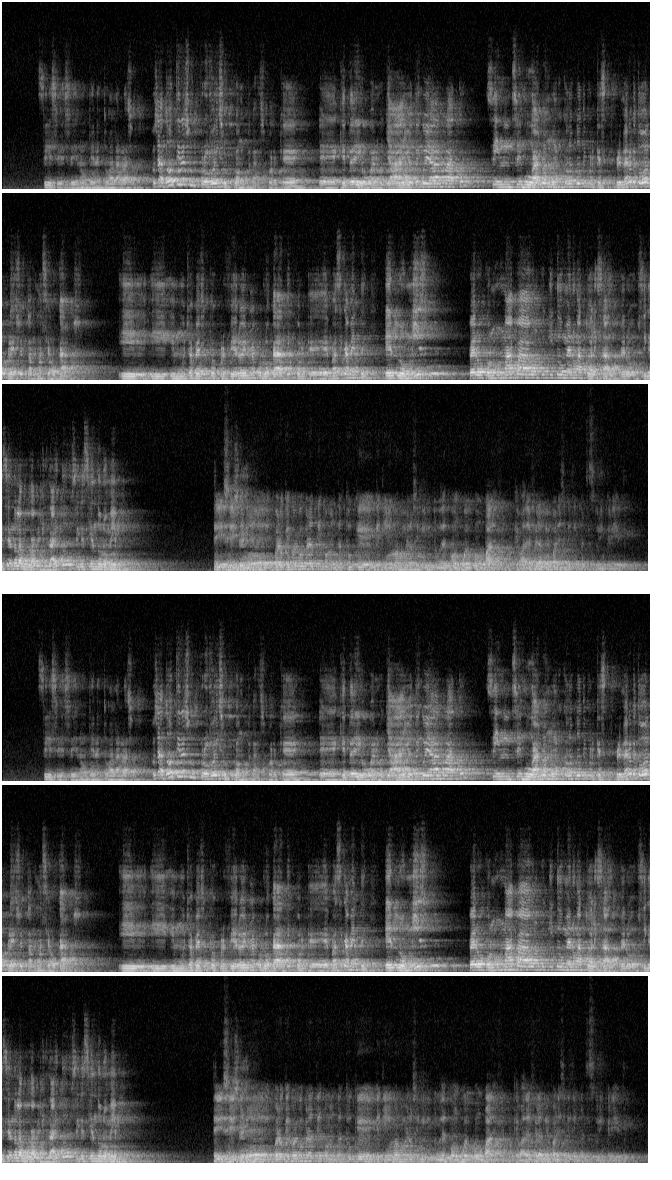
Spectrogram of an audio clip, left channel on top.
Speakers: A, in the centre; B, on the right.
A: Sí, sí, sí, no, tienes toda la razón. O sea, todos tienen sus pros y sus contras, porque, eh, ¿qué te digo? Bueno, ya yo tengo ya rato sin, sin jugar los nuevos Call of Duty, porque es- primero que todo el precio están demasiado caros. Y,
B: Sí.
A: y, y muchas veces pues prefiero irme por los gratis, porque es básicamente es lo mismo, pero con un mapa un poquito menos actualizado, pero sigue siendo la jugabilidad y todo, sigue siendo lo mismo.
B: Sí, sí,
A: Entonces,
B: tiene. Pero ¿qué juegos gratis comentas tú que, que tienen más o menos similitudes con juegos como Battlefield? Porque Battlefield a mí me parece que tiene una estructura increíble.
